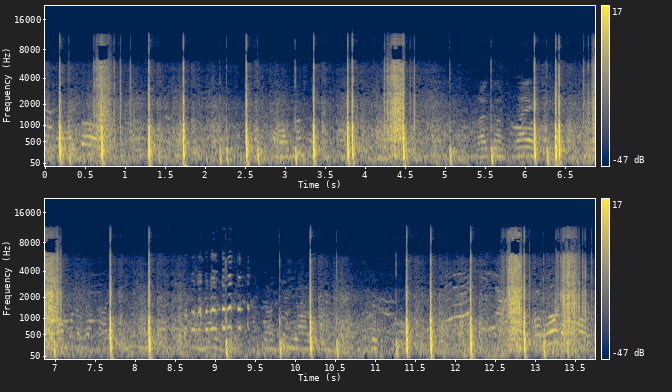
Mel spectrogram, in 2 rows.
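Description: A Rubro Vuurwerk Knalontval 500-gram fireworks cake fires its 50 shots as loud, sharp bangs in an irregular run, some with crackling tails, while a voice talks in between.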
